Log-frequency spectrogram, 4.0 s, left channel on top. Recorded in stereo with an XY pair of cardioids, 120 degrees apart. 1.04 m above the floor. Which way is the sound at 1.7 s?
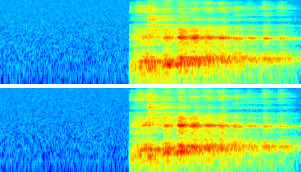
10° right.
